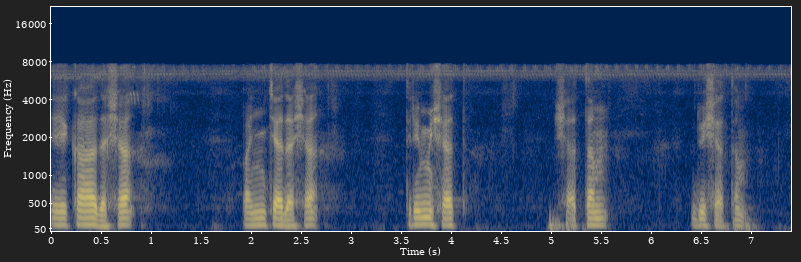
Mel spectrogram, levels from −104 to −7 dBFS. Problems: constant background noise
